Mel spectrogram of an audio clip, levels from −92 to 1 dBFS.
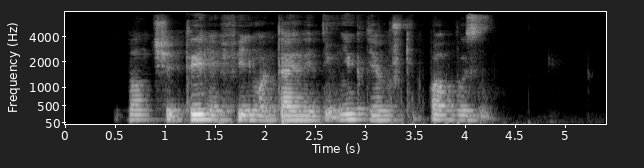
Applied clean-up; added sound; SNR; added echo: neural mask model DeepFilterNet 3.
